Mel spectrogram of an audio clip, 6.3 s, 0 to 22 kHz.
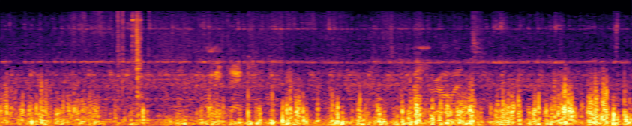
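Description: GMC Sierra 2500 plow truck running, heard from inside the cab: an uneven low rumble with a faint steady high whine and a sharp click about a second and a half in.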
